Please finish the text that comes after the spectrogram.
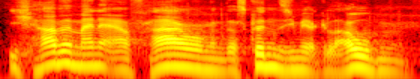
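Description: A man's voice: mid-range voice, brisk, vocal fry. An actor playing a rigid, ailing male bureaucrat in a 1950s radio play, officious, formal and brusque. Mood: lecturing, dismissive.

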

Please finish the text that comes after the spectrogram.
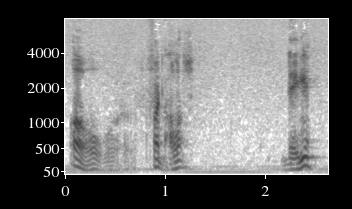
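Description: Raspy, pompous eccentric inventor. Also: male voice, fairly low pitch, very animated, slow, a little mellow, heavily acted. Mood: self-important. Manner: pompous, explanatory. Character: eccentric self-important male inventor of trivial things. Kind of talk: radio play acting.

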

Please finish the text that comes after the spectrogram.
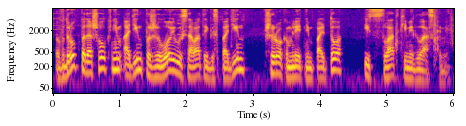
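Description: Low-voiced male narrator. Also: sing-song, fairly quick, slight background noise. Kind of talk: scripted literary narration.

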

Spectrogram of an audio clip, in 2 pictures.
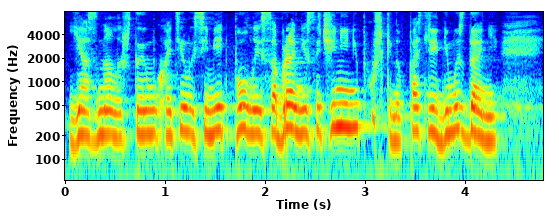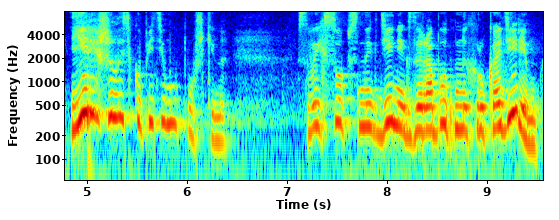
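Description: An actress playing a tender, wistful young woman who narrates her memories in an audio drama, with dramatic pauses. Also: fairly high pitch, warm tone. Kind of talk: first-person dramatic narration.

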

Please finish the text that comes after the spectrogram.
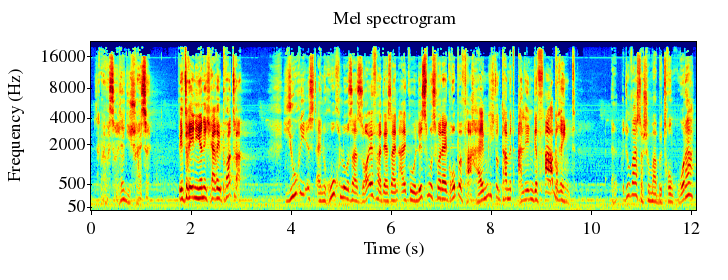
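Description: A man's voice: high-pitched, very animated, brisk. An actor playing a bossy, short-tempered male film director in a radio drama, talking in a domineering, theatrical way. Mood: scornful, testing. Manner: domineering, theatrical, switches from muttering to shouting. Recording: long hall reverb, faint noise.

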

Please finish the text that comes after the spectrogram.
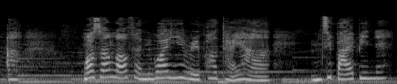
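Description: A woman plays a young surgeon in a Cantonese radio drama, her voice fairly high. She comes across as friendly, curious and determined, with faint music behind her. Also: a little fast, natural voice. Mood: polite. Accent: Hong Kong Cantonese.

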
